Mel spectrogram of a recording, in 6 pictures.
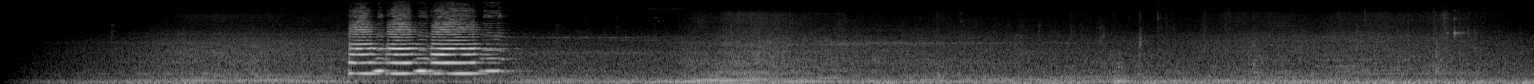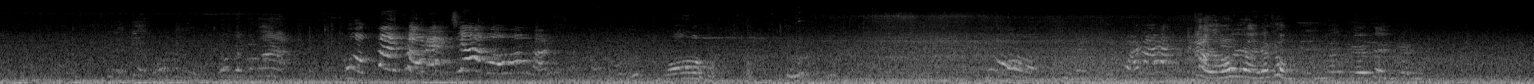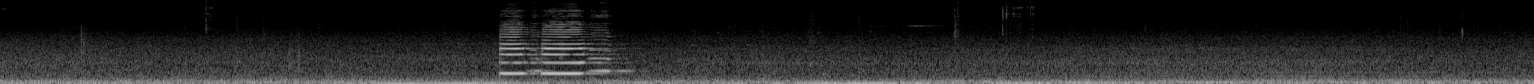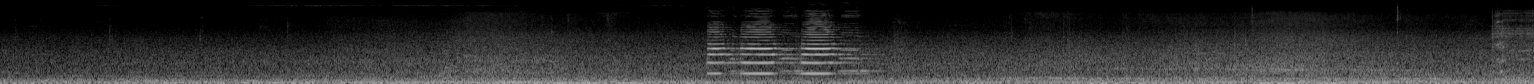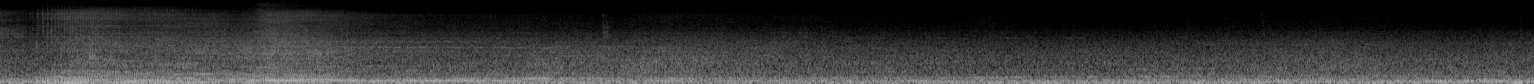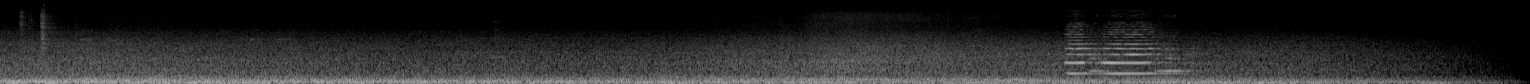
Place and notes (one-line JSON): {"title": "Ln., Yongheng Rd., Yonghe Dist. - Sell ice cream", "date": "2011-06-08 19:08:00", "description": "Sell ice cream\nZoom H4n+ Rode NT4", "latitude": "25.00", "longitude": "121.52", "altitude": "20", "timezone": "Asia/Taipei"}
